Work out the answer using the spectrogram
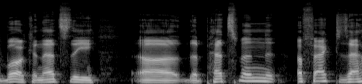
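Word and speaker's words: Peltzman: I read your book and that's the the pet ceman effect is that how you pronounce yes right so he's an economist at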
